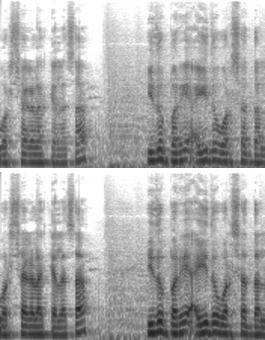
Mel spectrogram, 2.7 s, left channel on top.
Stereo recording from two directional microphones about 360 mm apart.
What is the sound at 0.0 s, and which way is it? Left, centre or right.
Speech, centre.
